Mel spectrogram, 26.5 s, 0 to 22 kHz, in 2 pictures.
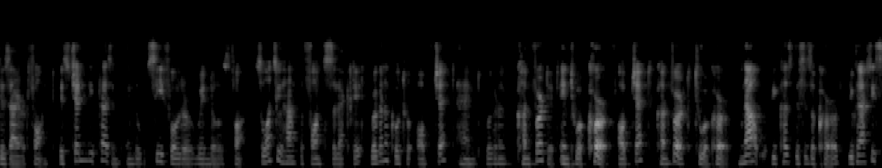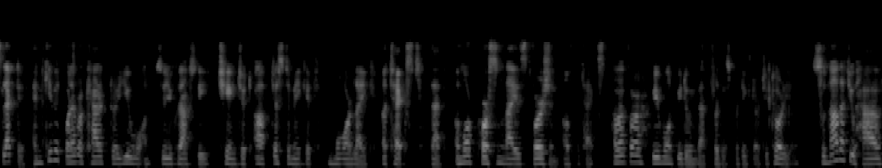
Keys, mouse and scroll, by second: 4.2-4.7 shift+middle drag, 5.3 ctrl+middle click, 6.5 click, 9.2 click, 11.0 shift+middle click, 11.8 Tab, 12.6 right click, 13.9 g, 14.4 z, 18.0 shift+click, 18.9 Tab, 22.4 ctrl+z, 22.9 ctrl+z, 23.9 Tab, 24.8-25.1 shift+middle drag, 25.1 shift+scroll down 1, 25.2 ctrl+middle click.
